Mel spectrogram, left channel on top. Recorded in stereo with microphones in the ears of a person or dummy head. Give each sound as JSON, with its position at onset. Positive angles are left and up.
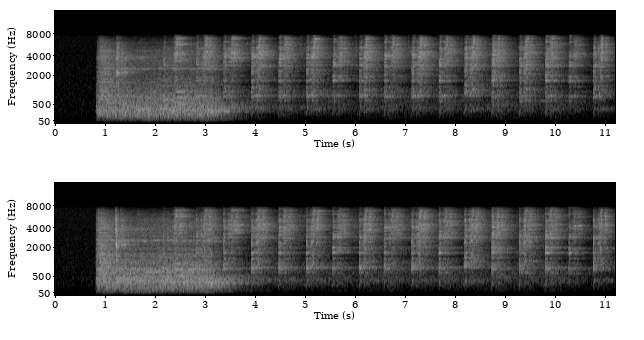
{"t": 0.8, "sound": "an alarm", "side_deg": -75, "distance_m": 3.0}
{"t": 2.1, "sound": "cutlery clinking", "side_deg": -35, "distance_m": 6.5}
